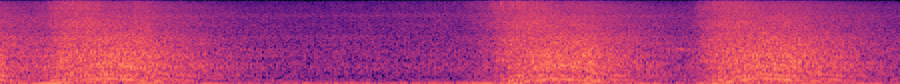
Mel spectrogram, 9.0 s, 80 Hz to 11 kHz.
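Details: 1954 Chevrolet 3100 with 350 small-block V8, ceramic-coated shorty headers, Accel HEI, 700R4 automatic, hood open: idle lifts into three smooth free revs climbing and falling cleanly, no misses or knocks; healthy.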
